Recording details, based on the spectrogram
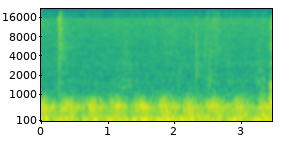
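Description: A steady, low, rumbling roar runs without a break, swelling slightly with each rapid heartbeat: a continuous machinery murmur of patent ductus arteriosus in a dog.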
